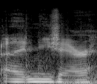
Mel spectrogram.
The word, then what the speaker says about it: Niger: country of Niger Niger is also in or ner as it's proper properly pronounced um is also in in Africa kind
